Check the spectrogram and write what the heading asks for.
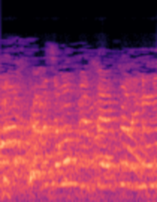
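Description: Voices with no clear words: dialogue from a filmed scene played over a concert hall's speakers, mixed with audience chatter.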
